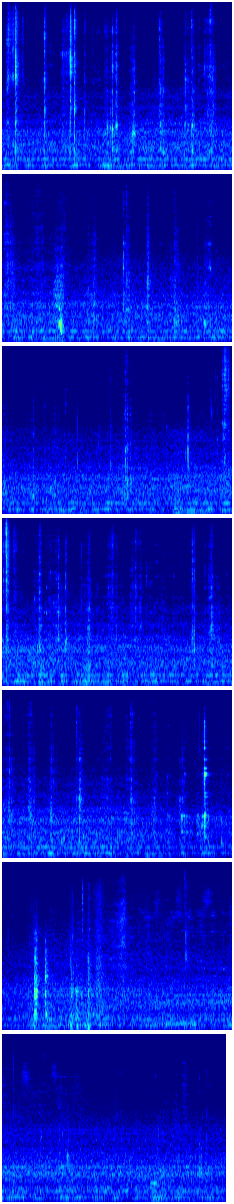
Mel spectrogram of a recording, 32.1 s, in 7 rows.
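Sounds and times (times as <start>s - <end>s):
crunching crackers: 0.0s - 23.3s.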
